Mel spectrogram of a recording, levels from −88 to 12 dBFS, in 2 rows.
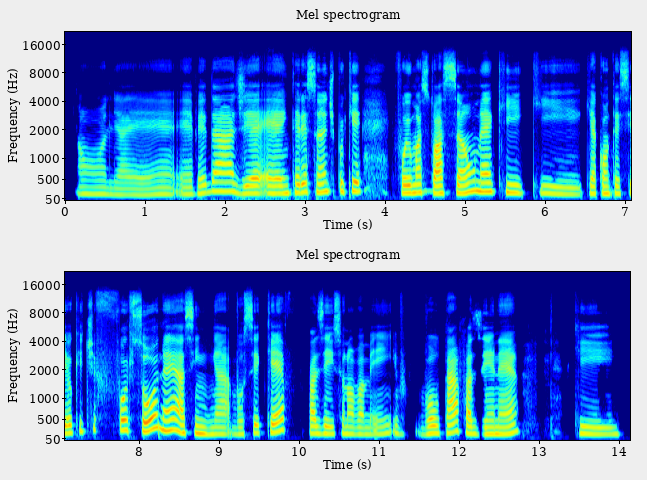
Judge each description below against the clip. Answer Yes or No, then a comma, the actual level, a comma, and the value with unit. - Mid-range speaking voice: Yes, medium, 175 Hz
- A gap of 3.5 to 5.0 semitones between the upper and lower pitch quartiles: Yes, average, 3.8 semitones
